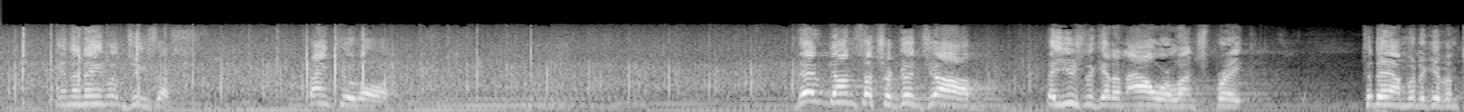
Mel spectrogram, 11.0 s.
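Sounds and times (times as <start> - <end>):
audience applause: 0.0 - 8.5
speech: 0.4 - 1.5, 2.2 - 3.0, 6.0 - 9.4, 10.2 - 10.9.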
